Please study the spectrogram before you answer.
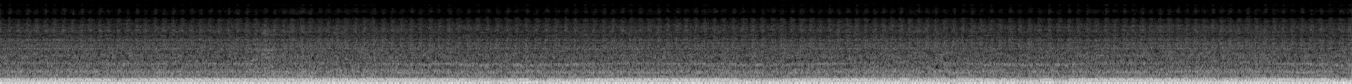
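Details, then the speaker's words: Triumph TR6 after EFI kit installation, warm start, transmission in neutral, fuel pump heard spinning up: deep steady idle with an even beat, sitting a little low as it does when cold, expected to creep up. "so you can see what I was talking about when it's iding a little bit low when it's cold but it should creep up here in just a second"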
